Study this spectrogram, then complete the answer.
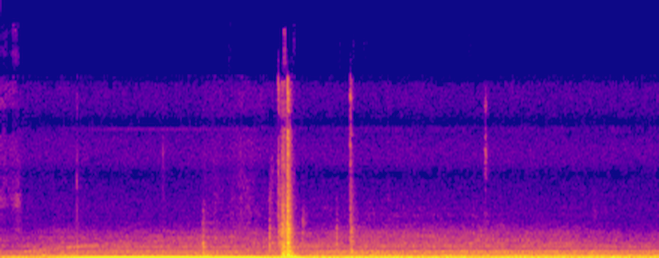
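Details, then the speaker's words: Car sat two weeks, reversing slowly and applying brakes: low rumbling scrape or grinding with a couple of sharp clicks, from surface rust on the brake rotors rubbing the pads. "so let's try backing up and see if we can hear those noises and apply the brakes can you hear that like that grinding noise"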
